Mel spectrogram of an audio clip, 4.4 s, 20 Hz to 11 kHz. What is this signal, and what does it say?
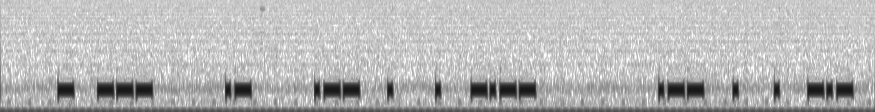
Morse code, heard as a keyed tone, about 50 wpm, spaced as for 34 wpm, 680 Hz. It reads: TO A WEEY WEEK
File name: archived / CRSnet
